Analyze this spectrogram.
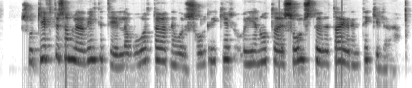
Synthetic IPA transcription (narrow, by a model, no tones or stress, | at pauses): svɔcɪft̪ʏ̥samlɛːɣavɪlt̪ɪt̪ʰɪlaðvɔːaɾ̥t̪aːɣat̪nɪvɔːɾʏsowlriːcɪɾɔɣjɛnɔːt̪aðɪsowlst̪œːðɪt̪aːjɣɾɪnt̪ɪcːɪlɛɣa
